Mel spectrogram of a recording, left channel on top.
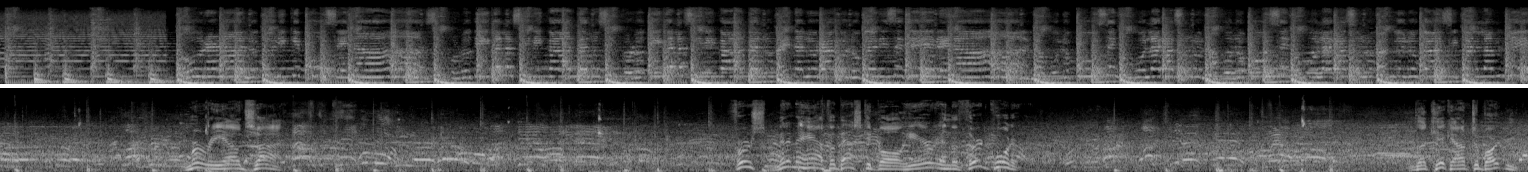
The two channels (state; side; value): different; both; correlation 0.00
